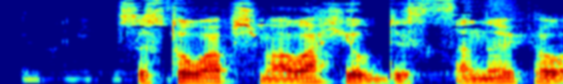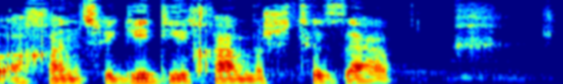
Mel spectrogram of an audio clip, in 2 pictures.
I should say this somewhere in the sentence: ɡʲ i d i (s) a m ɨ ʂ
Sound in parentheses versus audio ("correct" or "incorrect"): incorrect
